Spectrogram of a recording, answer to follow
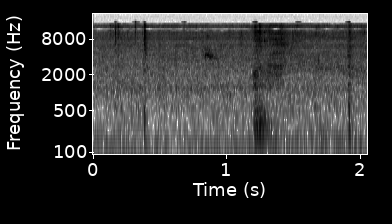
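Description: Yamaha 125 motorcycle being pushed by hand out of mud, with a low steady rumble throughout, a few knocks, and a short grunt of effort a little over a second in.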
